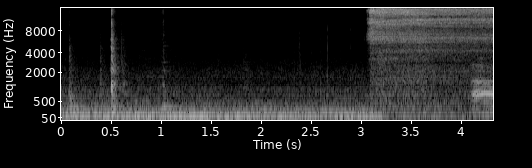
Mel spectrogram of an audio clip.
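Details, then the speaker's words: New walk-in cooler evaporator coil, before install, replacing an old unit in an R-22 to R404a conversion: sudden sharp steady hiss as the factory nitrogen holding charge escapes; coil held charge, sealed and good. "first thing i want to do is i want to make sure this thing's got a nitrogen charge in it for the factory so we know the coil is good"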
